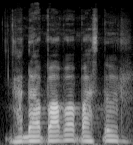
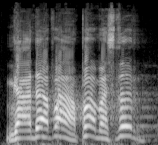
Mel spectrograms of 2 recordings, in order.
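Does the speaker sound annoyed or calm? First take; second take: calm; annoyed. First: It is said in a calm, plain tone. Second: It is said in an annoyed, irritated tone.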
